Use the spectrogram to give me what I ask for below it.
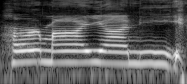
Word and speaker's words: Hermione: and then near the end of the second book, it actually had somebody phonetically pronounce it Hermione.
